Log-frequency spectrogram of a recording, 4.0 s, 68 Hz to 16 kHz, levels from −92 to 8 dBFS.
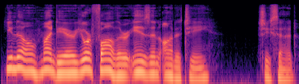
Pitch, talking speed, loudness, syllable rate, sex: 135 Hz, 165 wpm, -16 LUFS, 4.3 syllables/s, male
